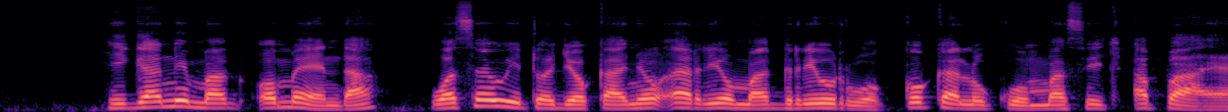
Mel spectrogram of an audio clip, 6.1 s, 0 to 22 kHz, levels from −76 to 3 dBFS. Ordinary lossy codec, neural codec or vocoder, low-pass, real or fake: none; codec, 44.1 kHz, 7.8 kbps, Pupu-Codec; none; fake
